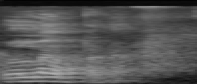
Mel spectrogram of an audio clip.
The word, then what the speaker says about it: lâmpada: mais se alugou uma então lan é a sílaba mais forte da palavra lâmpada vamos ver outro vovó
